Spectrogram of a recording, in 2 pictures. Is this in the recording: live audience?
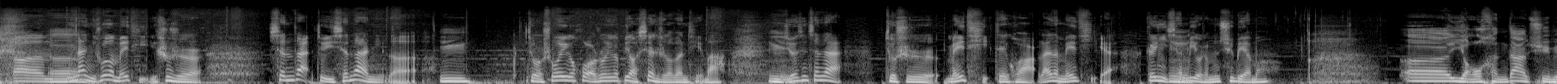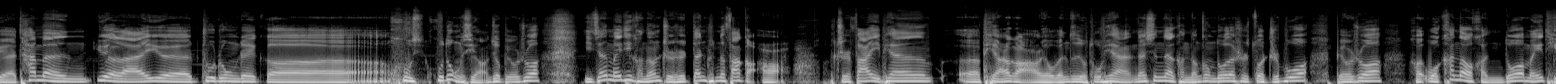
no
